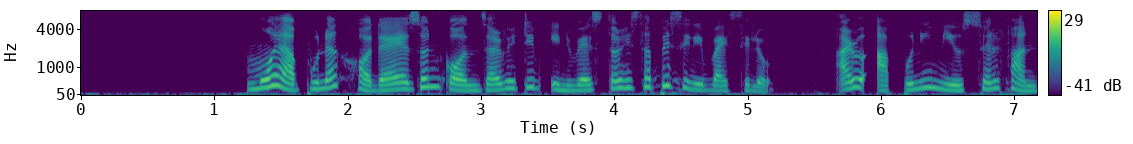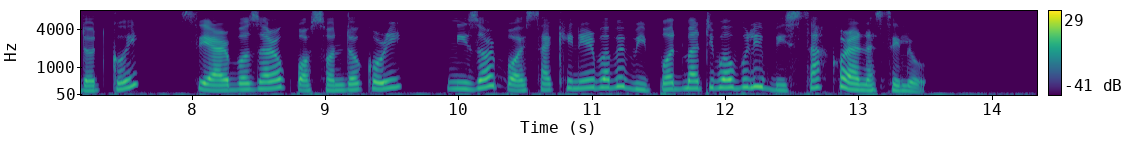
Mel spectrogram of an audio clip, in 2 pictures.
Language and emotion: Assamese, surprised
